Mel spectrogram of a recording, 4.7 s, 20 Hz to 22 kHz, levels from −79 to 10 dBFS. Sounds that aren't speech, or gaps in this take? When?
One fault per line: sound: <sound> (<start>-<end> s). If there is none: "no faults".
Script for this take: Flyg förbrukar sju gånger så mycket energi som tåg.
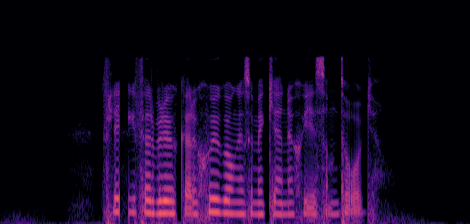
sound: dropout (1.2-1.3 s)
